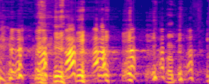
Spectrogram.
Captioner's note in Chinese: 笑聲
